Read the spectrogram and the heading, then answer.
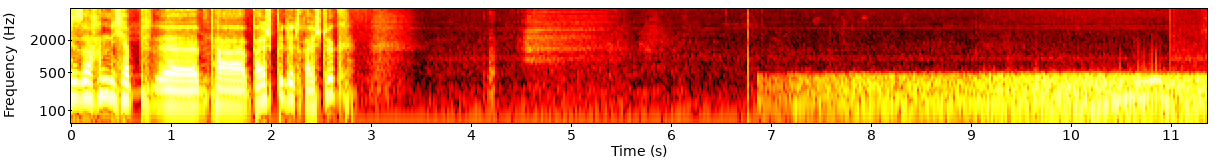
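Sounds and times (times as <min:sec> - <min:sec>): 
speech: 0:00.0 - 0:03.0
whale call: 0:07.2 - 0:11.3.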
